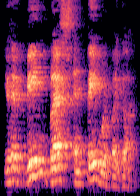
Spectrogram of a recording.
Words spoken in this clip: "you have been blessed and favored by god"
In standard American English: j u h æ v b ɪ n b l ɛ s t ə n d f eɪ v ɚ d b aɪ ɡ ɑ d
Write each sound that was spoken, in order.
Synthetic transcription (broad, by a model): j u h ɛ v b ɪ n b l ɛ s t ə n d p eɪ w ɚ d b aɪ ɡ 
